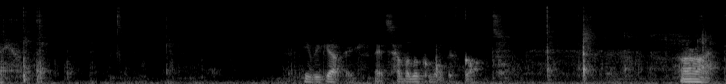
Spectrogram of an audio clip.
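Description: A cardboard box rustles and taps in a man's hands.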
